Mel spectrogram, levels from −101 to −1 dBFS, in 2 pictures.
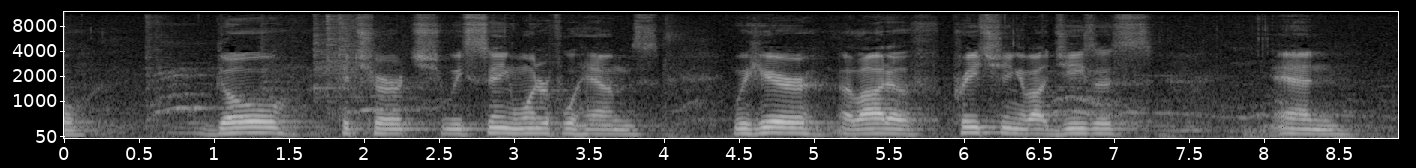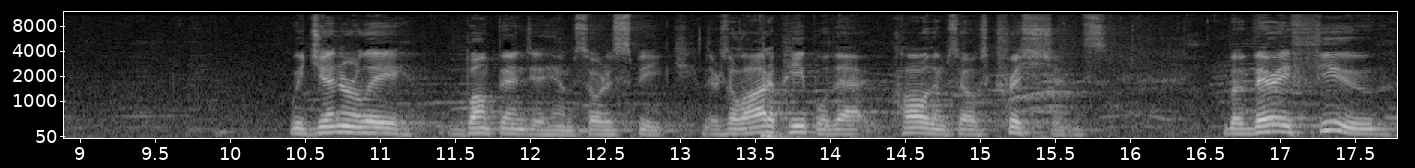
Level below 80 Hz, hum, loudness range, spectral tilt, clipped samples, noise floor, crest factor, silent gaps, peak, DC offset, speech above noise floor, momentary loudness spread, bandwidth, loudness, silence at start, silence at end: -60 dBFS; none; 5 LU; -5.5 dB/octave; under 0.1%; -61 dBFS; 20 dB; none; -14 dBFS; under 0.1%; 27 dB; 18 LU; 11.5 kHz; -34 LUFS; 0 s; 0 s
